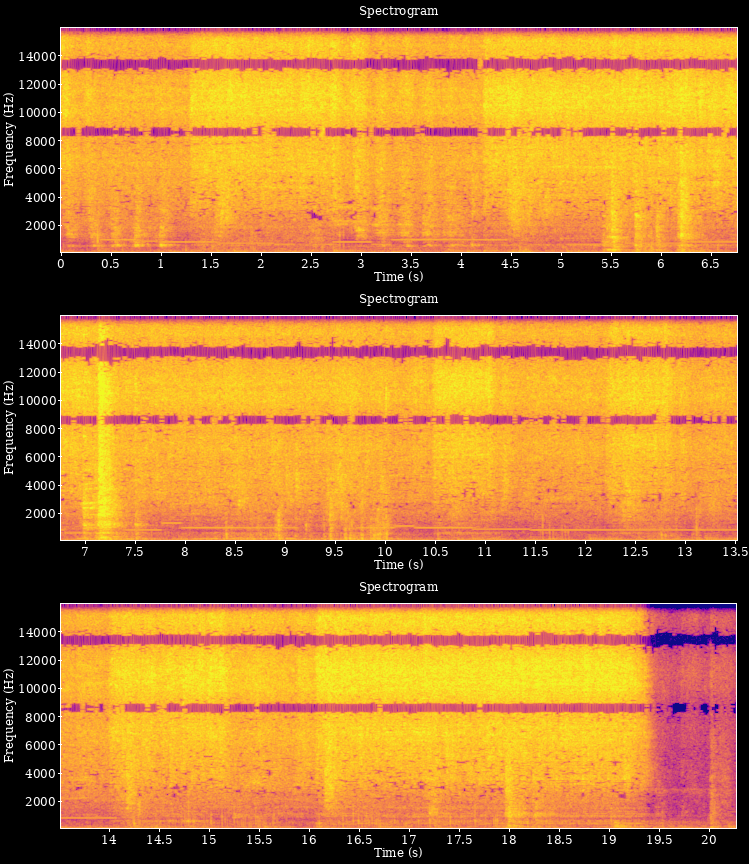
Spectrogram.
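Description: A kitten pawing and burrowing in a black fabric bag: a steady crinkly rustle with scattered knocks, the loudest about seven seconds in. Soft background music with a simple tune plays under it. The rustling stops shortly before the end.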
